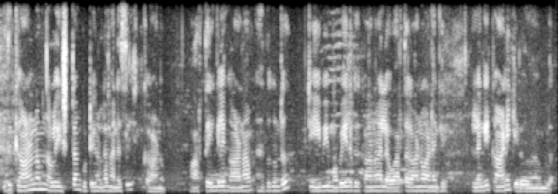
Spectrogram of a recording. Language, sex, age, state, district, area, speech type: Malayalam, female, 30-45, Kerala, Idukki, rural, spontaneous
